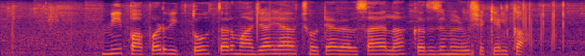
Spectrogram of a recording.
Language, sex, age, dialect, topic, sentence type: Marathi, male, 18-24, Standard Marathi, banking, question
